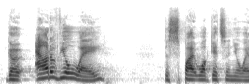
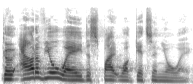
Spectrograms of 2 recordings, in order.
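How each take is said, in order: First: Preacher's emphatic repeat; preached repeat. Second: Said in the usual way. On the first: Acted. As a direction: drive it home to the church.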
